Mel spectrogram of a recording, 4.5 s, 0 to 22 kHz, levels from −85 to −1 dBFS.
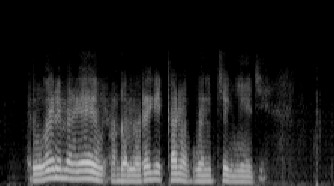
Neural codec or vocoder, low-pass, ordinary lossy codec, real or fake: codec, 16 kHz, 1 kbps, FreqCodec, smaller model; 7.2 kHz; none; fake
